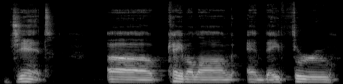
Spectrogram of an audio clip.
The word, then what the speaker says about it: djent: But then this quote unquote new subgenre, spelled DJent, pronounced gent, came along and they threw them into that category, and they're like, "We're not gent."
